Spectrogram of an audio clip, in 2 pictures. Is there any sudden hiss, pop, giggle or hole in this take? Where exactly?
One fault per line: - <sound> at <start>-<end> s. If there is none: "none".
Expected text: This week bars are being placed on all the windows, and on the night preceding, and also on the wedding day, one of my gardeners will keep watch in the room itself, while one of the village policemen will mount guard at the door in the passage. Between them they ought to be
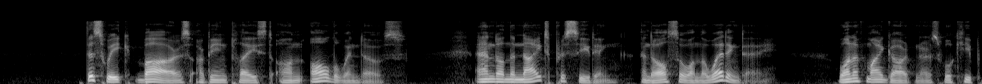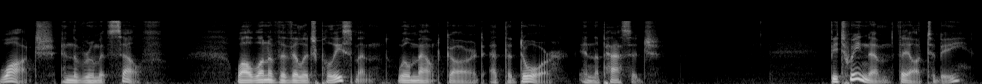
none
